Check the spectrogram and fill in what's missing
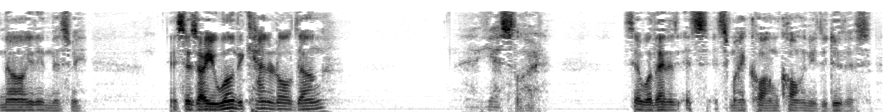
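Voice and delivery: low, very soft, gentle voicing of God; quiet divine answer. God answering the praying minister, quiet and low. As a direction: drop to a hushed, low reply.

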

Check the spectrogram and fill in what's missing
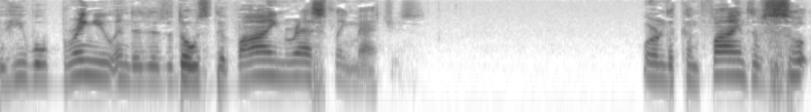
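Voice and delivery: ordinary delivery

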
